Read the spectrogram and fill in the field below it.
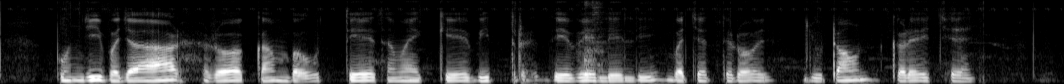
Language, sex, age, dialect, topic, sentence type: Maithili, male, 36-40, Angika, banking, statement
